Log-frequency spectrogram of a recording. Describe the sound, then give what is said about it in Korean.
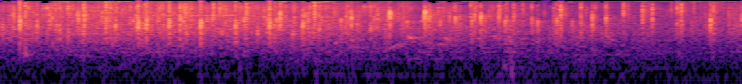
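A crowd applauds steadily to welcome a bereaved mother of the Yongsan disaster to speak, many hands clapping in a dense, crackling wash that holds at moderate loudness for several seconds with no pause. “그 우리 유가족 어머니 무척 힘든 하루하루 보내시겠지만 또 오늘 어떤 마음이신지 우리 함께 박수로 청해 듣도록 하겠습니다.”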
